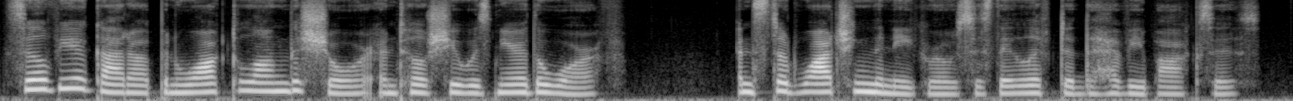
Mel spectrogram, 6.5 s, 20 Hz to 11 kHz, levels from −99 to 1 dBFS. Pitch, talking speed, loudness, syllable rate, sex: 215 Hz, 230 wpm, -21 LUFS, 6.1 syllables/s, female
